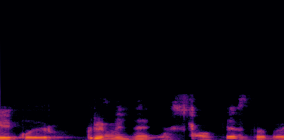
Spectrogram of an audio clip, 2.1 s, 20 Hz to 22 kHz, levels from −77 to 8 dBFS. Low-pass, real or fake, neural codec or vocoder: 7.2 kHz; fake; codec, 44.1 kHz, 2.6 kbps, DAC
